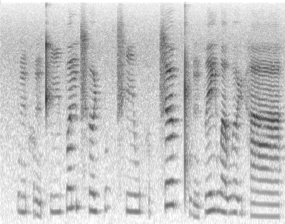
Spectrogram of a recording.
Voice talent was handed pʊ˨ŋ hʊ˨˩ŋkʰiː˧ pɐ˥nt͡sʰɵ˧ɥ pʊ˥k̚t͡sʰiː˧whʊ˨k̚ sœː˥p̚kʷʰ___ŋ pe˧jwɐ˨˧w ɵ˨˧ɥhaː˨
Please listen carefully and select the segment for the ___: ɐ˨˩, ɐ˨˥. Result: ɐ˨˩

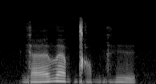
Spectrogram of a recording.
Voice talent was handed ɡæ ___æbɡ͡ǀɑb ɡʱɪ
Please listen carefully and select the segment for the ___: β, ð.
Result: ð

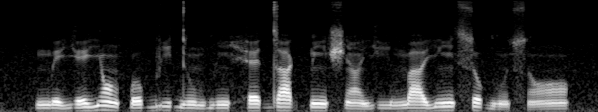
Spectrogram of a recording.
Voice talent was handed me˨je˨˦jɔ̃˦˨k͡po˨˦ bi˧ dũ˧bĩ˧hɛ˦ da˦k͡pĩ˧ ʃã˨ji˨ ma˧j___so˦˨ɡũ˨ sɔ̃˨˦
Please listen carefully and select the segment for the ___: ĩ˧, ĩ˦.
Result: ĩ˦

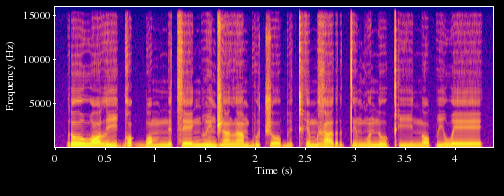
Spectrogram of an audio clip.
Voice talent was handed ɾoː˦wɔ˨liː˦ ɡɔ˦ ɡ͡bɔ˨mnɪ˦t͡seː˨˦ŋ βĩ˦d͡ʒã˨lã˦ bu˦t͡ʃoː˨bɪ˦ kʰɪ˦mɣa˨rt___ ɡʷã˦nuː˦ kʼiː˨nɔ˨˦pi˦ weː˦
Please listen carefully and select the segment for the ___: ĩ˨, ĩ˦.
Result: ĩ˨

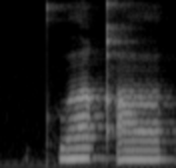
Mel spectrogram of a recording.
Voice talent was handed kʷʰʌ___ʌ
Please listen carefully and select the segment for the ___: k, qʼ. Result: qʼ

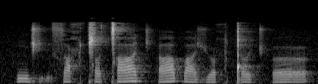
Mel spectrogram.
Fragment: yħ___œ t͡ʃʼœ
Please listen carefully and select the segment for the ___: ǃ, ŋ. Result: ǃ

